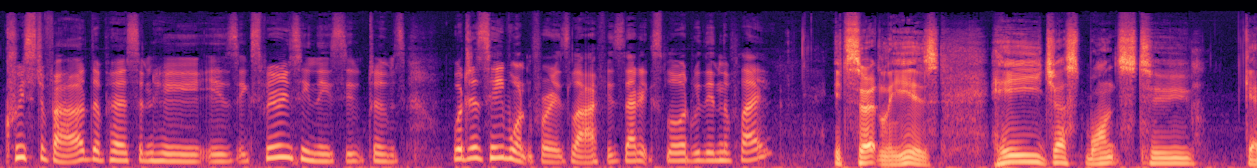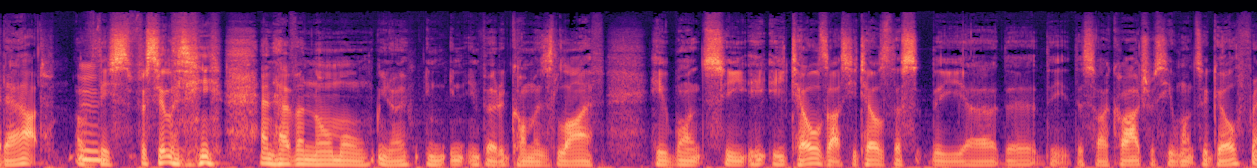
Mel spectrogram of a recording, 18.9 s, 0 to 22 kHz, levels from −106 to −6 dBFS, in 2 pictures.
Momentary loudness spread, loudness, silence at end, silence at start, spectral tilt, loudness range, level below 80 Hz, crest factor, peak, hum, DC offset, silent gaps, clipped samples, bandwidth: 11 LU; -23 LUFS; 0 s; 0.05 s; -4 dB/octave; 6 LU; -48 dBFS; 20 dB; -4 dBFS; none; under 0.1%; none; under 0.1%; 16.5 kHz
